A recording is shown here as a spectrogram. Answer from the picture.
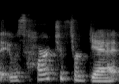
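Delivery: ordinary delivery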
